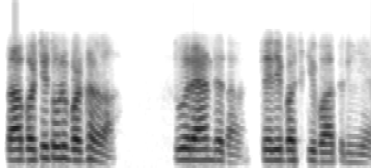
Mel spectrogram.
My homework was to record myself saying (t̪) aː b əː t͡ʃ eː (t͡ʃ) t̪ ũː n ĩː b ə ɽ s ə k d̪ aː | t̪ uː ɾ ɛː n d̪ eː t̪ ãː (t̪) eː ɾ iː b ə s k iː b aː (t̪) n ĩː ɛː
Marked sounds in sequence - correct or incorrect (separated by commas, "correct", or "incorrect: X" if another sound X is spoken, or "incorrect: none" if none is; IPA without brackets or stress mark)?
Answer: correct, incorrect: none, correct, correct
